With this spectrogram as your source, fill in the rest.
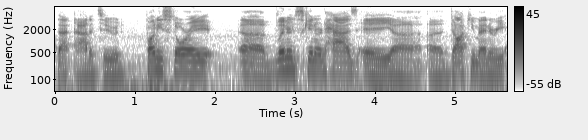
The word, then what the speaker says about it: Lynyrd Skynyrd: was first getting started you know they released pronounced leonard skinner they're they're kind of taken over like they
